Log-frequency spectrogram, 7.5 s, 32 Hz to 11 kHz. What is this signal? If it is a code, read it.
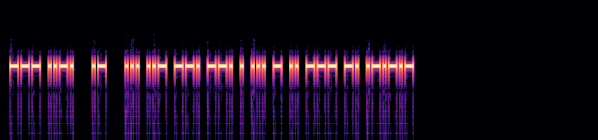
Morse code, heard as a keyed tone, about 34 wpm, 700 Hz. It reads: OF A SUGGESTION.
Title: Sentences from Top 1600 Words 35wpm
